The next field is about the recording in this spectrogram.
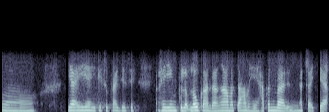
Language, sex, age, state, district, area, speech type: Manipuri, female, 30-45, Manipur, Kangpokpi, urban, conversation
